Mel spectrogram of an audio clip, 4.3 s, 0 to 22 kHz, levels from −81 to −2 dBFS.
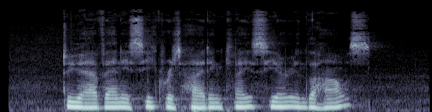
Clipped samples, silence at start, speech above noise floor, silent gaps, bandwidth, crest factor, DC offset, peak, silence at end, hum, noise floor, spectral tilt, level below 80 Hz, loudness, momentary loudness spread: under 0.1%; 0.65 s; 31 dB; none; 15 kHz; 16 dB; under 0.1%; -6 dBFS; 0.6 s; none; -52 dBFS; -6.5 dB/octave; -48 dBFS; -22 LUFS; 8 LU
